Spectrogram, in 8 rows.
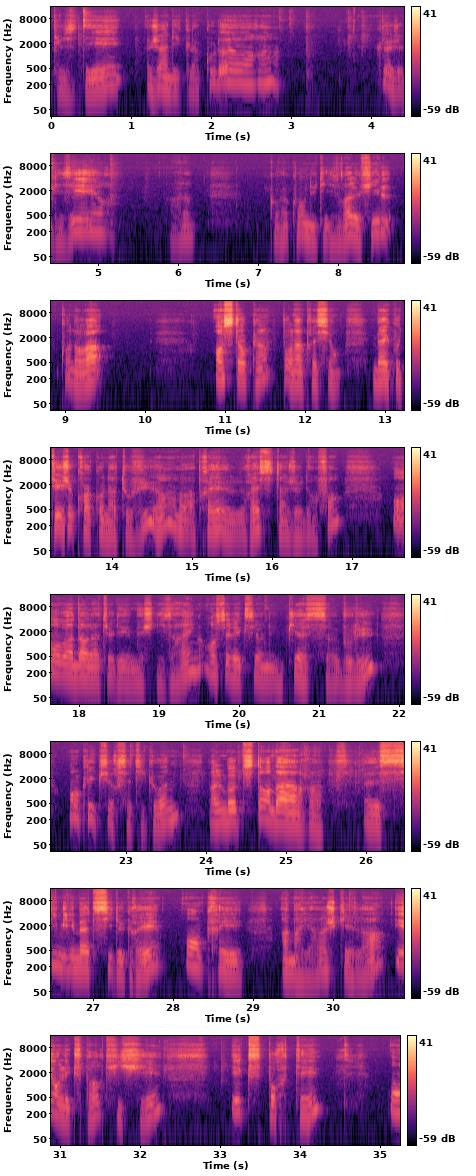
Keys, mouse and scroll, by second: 1.9 click, 3.7 click, 4.8 click, 6.0 click, 6.7 click, 7.2-8.2 drag, 8.3-11.1 drag, 11.2-11.6 scroll down 1, 11.8 click, 13.4 click, 14.2 right click, 17.2 click, 18.6 click, 20.2 click, 23.2 click, 28.4 click, 29.8 scroll down 2, 30.3 click, 31.5 click, 33.5 click.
